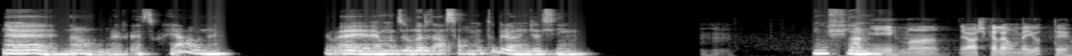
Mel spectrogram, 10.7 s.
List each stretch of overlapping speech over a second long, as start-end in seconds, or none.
none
